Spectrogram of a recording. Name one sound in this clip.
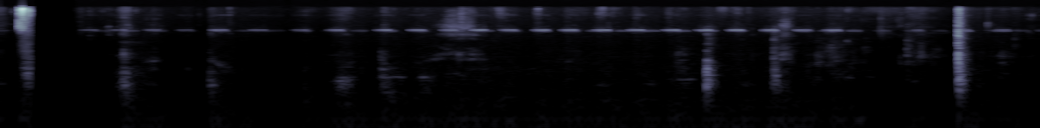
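A spoon scrapes and clinks against a metal pan.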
